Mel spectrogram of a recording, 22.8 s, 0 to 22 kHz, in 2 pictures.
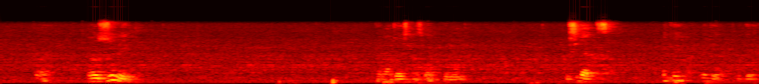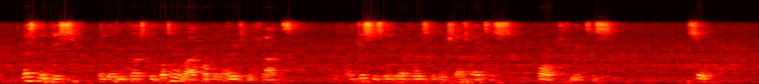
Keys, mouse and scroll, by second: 0.8 alt+middle click, 1.3 alt+right click, 1.8 alt+middle click, 2.3 alt+right click, 2.6-3.2 alt+middle drag, 4.8-6.3 drag, 6.4-7.0 alt+right drag, 8.4 alt+middle click, 10.0-10.7 alt+middle click, 10.8 alt+right click, 11.3 alt+middle click, 12.9 alt+middle click, 13.2-13.8 alt+right click, 14.1-15.0 alt+click, 15.3-15.9 alt+click, 16.4 alt+middle click, 18.1 alt+middle click, 20.4-21.3 alt+right click, 20.9-22.5 alt+middle drag.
